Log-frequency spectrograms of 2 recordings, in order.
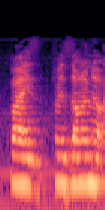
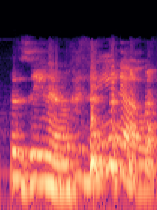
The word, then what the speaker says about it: Fazzino: Fazzano. I keep saying it wrong in my head. Fazzino, thank you. I'm getting the A and the I mixed up, and I do it every time.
